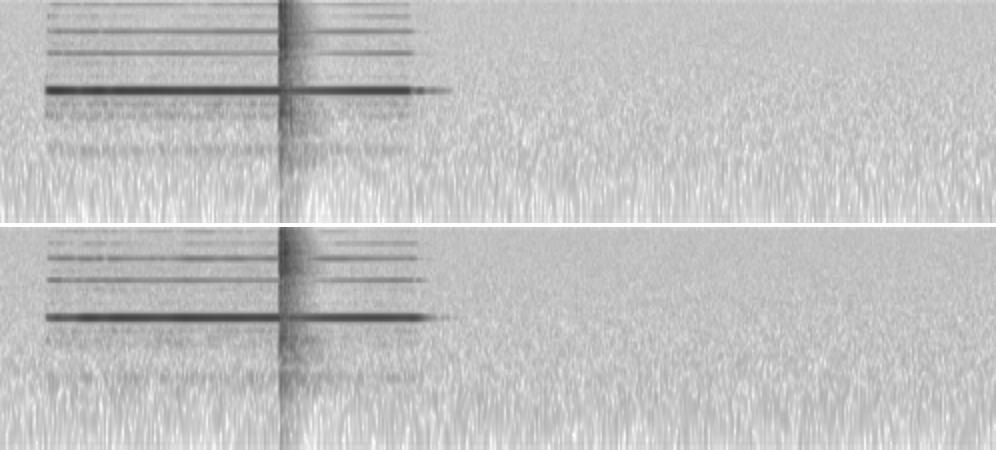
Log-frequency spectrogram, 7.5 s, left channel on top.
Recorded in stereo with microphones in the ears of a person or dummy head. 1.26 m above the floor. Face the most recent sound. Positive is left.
turn(degrees=35)  # may be behind; listen again after turning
